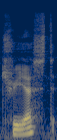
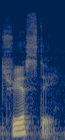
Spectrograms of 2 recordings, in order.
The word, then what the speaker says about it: Trieste: Fun fact, that town can be pronounced both Trieste and Trieste, depending on whether you are pronouncing it in German or Italian.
